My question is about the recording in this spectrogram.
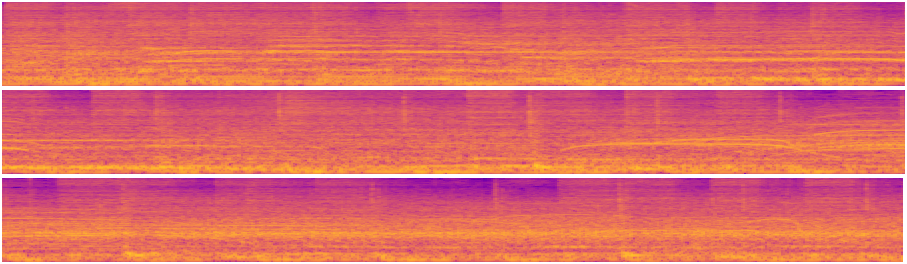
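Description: Live pop band playing in an arena with a steady drum beat, while the crowd near the microphone screams and whoops, the screaming strongest in the second half.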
